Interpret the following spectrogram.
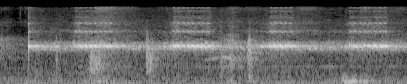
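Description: Cricket chirping: a steady run of short, high chirps, about three a second, that starts abruptly.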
